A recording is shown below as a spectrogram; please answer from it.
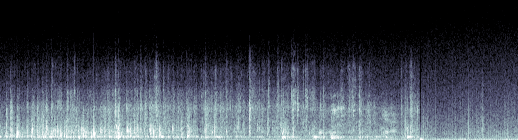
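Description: A troop of cavalry horses galloping: a dense, irregular clatter of hoofbeats on a dirt street with voices over it, easing off near the end.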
